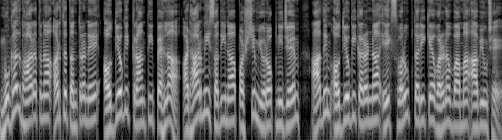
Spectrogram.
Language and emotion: Gujarati, neutral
